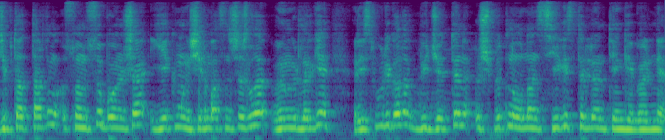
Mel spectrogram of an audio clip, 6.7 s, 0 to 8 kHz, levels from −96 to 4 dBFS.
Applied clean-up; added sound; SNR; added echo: none; none; none; reverberation time 0.2 s.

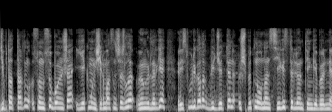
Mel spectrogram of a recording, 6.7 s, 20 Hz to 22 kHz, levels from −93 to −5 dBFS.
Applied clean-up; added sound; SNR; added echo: none; none; none; none.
